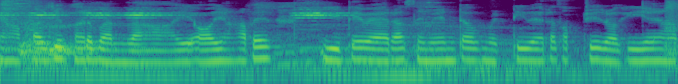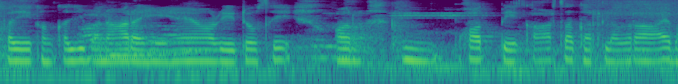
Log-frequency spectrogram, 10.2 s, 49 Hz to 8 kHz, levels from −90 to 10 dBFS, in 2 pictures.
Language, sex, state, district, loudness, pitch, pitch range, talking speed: Hindi, female, Uttar Pradesh, Budaun, -18 LUFS, 205 Hz, 200-215 Hz, 210 wpm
